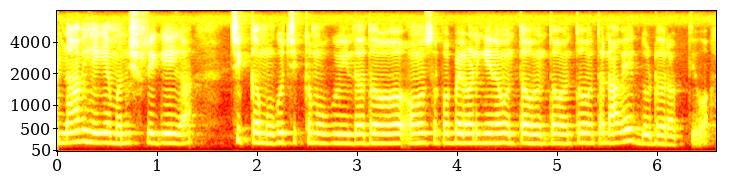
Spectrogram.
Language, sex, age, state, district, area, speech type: Kannada, female, 30-45, Karnataka, Mandya, rural, spontaneous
